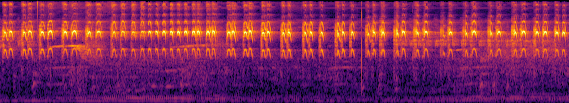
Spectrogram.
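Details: Pelatuk sampit woodpecker giving a steady series of bright, high chip clusters, with faint thin whistles behind it and one sharp click midway.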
